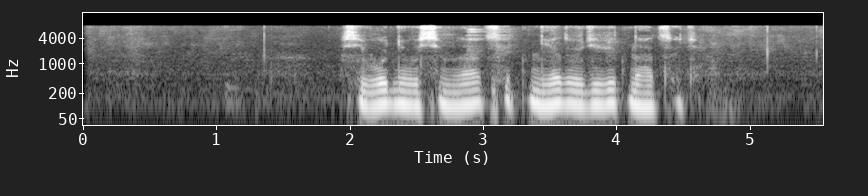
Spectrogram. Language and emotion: Russian, neutral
